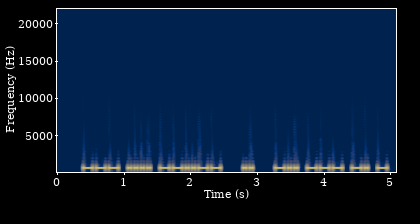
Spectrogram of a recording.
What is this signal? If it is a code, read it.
Morse code, heard as a keyed tone, about 25 wpm, 700 Hz. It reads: OH, I DONT
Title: Sentences from Top 1000 Words - Review Part 6 - 25wpm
